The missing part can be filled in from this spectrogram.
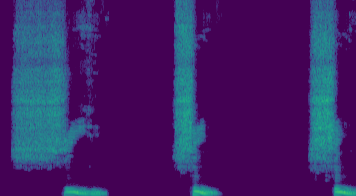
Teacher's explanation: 所以这个词呢应该从撅嘴的 sh 滑动到裂嘴的 e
